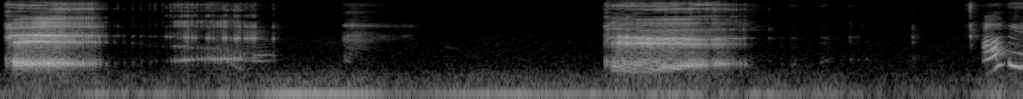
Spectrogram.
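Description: Two long, loud voiced burps with a few shorter burping sounds between them, in a small quiet room.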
